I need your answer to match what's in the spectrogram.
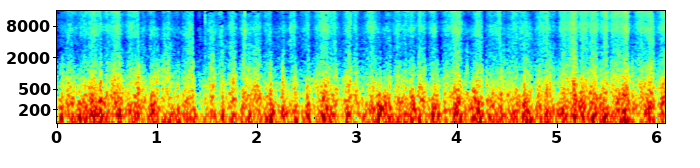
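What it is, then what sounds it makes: Faux fur microphone windscreen being scratched. Fingertips of both hands scrunch, scratch and rub a fluffy synthetic faux fur windscreen on a microphone. The result is a fast, continuous, muffled rumble and crackle, heavy in the low end with almost nothing bright, rising and falling steadily for the whole clip.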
